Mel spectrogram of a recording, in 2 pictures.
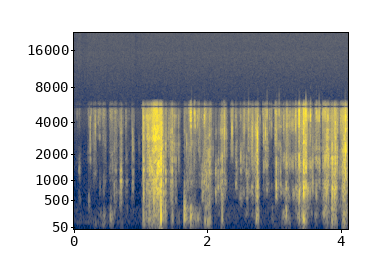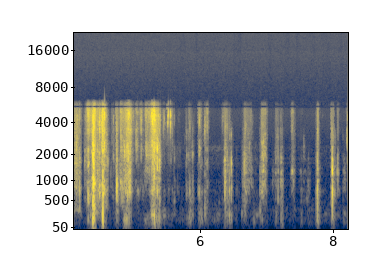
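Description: Foil wrapper of a trading card pack crinkling and crackling as it is torn open and the cards are pulled out, in an irregular run of crackles that thins to a few light ticks in the last few seconds.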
